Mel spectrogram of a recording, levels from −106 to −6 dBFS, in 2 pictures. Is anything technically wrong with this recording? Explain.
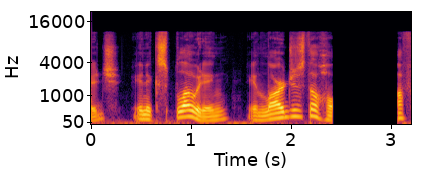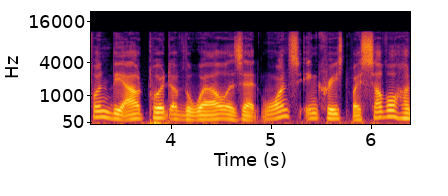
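Yes. From 2.41 to 3.06 s the speech cuts out to dead silence, no room tone at all, for about 650 ms. It's an audio dropout to silence, likely an input lost while zeros were still written.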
